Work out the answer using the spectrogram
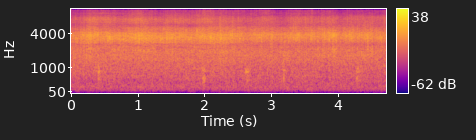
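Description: Tomatoes, chillies and shallots sizzling steadily in oil in a small wok over a wood fire, stirred with a wooden spatula that gives a few light taps.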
